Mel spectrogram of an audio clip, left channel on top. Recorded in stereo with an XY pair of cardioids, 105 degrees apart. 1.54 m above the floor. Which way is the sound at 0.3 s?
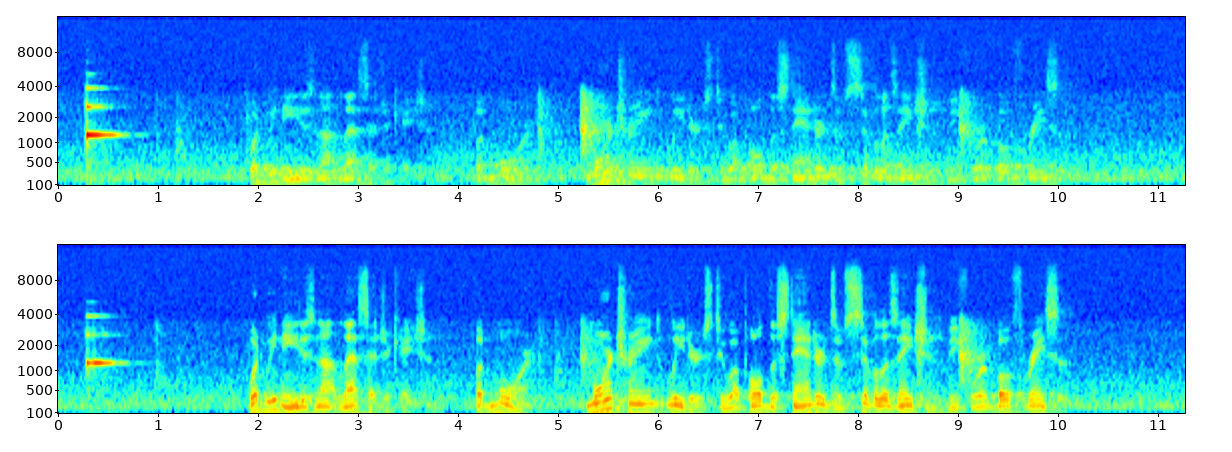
60° left.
